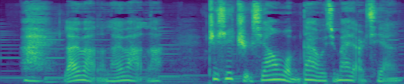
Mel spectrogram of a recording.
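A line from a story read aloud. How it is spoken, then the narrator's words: Muttering. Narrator (Chinese): 嘴里嘀咕着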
